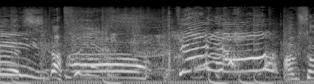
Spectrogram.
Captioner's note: laughing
